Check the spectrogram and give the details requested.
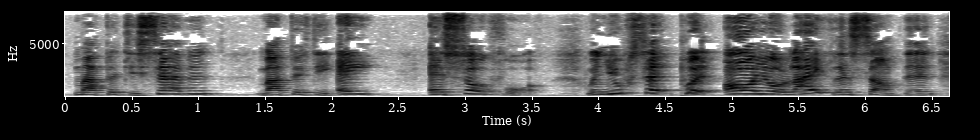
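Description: A woman in her fifties talks to her listeners in a faith-based motivational style. Her voice is bright and clear, and her delivery is earnest and preacher-like, climbing toward excited emphasis. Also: on the high side. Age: 50s. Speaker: podcast and radio show host.

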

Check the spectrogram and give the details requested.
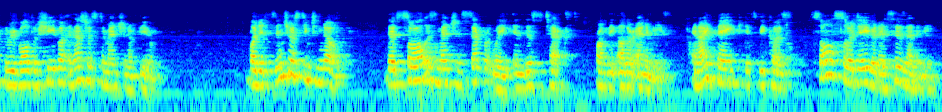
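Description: A man's voice: high-pitched, slight background noise. A man teaching a Bible study lesson in an earnest, conversational way with touches of light humor. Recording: roomy, distant, dull-sounding.

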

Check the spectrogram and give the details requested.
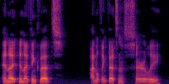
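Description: Podcast co-host, male, low gravelly voice, hesitant and thoughtful, casual chat. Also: fairly quick, fairly bright tone, a little hiss or hum. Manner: thoughtful, hesitant, many ums and restarts.

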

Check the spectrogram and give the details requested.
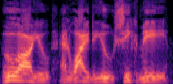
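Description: Guy doing a huge roaring beast, slow gruff booming, kinda hollow. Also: bright, forceful tone, no room sound, clean studio sound, exaggerated voice. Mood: menacing. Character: huge roaring five-eyed male beast.

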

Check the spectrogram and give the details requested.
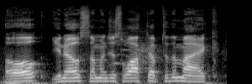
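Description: A man's voice: on the high side, flat delivery, a little fast, fairly bright tone. A man hosting a podcast at a holiday party, bantering and laughing often. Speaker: podcast host. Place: busy holiday house party. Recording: noisy party crowd behind. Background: chattering crowd and kids.

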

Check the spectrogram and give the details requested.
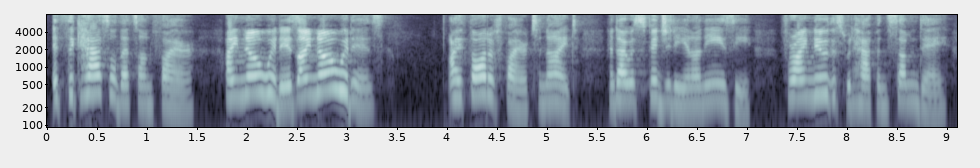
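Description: Woman doing a terrified young maid, high bright voice, sobby breathless pleading, storybook melodrama. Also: lively intonation, normal speed. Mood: distraught, alarmed. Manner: sobbing, gasping, pleading outcries. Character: hysterical, terrified young servant woman pleading with her mistress.

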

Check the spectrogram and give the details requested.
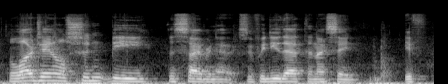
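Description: A man's voice: mid-range voice, a little fast. Man bantering casually over background noise. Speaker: podcast co-host. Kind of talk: casual chat, bantering debate.

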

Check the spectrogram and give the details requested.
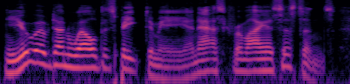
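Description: A man's voice: medium pitch, very animated, moderate pace, a bit bright, dry recording. Man voicing a guarded, weary older prisoner. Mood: measured, reassured.

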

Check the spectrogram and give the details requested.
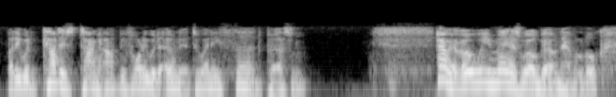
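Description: Guy doing a brisk smug detective for an audiobook, pitched up, swoopy, condescending, bit muffled. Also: sing-song, breathy edge. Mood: brisk, superior. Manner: emphatic, clipped pronouncements with dry condescension. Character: brisk, self-assured detective, languid yet energetic and superior. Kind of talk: audiobook character dialogue.

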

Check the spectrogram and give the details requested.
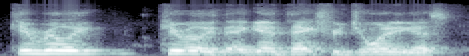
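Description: A man's voice: sits high, fast talker. A man hosting a live webinar who reads out viewers' comments and wraps up the session in a friendly way. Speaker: webinar host.

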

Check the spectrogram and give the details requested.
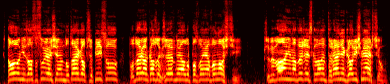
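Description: A stern official making a public announcement, acted out by a man, in a raised, very sharp and forceful voice. The delivery is declamatory and officious, each order proclaimed like a formal decree in a satirical comedy podcast. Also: high-pitched, fairly even intonation, a little fast, dry recording, pitched above the performer's own voice. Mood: stern, commanding.

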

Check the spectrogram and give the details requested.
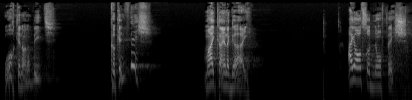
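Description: High bright-voiced preacher from Barbados. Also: male voice, gravelly. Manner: measured, reflective storytelling. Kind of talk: sermon. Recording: long hall reverb.

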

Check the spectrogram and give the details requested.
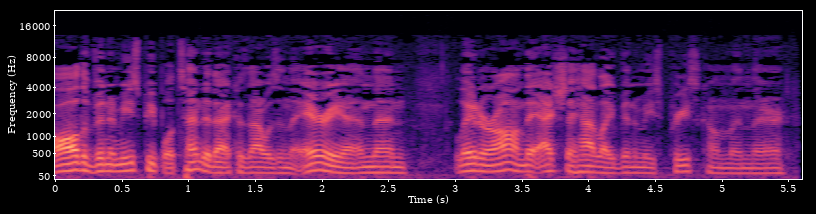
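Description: A man in his thirties from Kansas City, a guest telling his story in a relaxed, rambling way, full of fillers and restarts. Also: lowish voice, fast, no room sound. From Kansas City, USA. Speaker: guest, clothing designer. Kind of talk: casual podcast interview.

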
